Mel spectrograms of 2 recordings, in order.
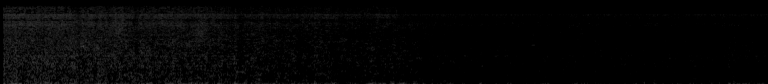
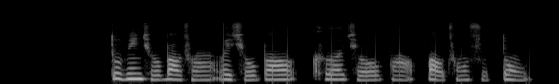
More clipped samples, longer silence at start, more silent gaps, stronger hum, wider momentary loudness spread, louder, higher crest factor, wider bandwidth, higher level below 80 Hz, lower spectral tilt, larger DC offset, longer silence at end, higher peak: neither; second, 0 s vs 1.1 s; second, none vs 3.03-3.12 s, 4.21-4.27 s, 4.96-5.02 s; neither; about the same, 12 LU vs 11 LU; second, -49 LUFS vs -32 LUFS; about the same, 20 dB vs 20 dB; first, 16.5 kHz vs 7.6 kHz; about the same, -72 dBFS vs -74 dBFS; second, 0.5 dB/octave vs -5.5 dB/octave; neither; second, 0 s vs 0.3 s; second, -32 dBFS vs -14 dBFS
